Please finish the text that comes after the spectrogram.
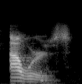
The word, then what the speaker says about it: hours: In this word, the H is silent. So we do not say how. The word is hours without the H. Ours.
